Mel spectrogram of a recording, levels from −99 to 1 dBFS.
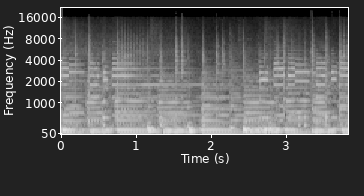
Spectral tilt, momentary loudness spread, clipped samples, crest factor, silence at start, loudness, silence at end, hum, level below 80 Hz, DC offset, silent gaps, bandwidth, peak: -6 dB/octave; 3 LU; under 0.1%; 14 dB; 0 s; -18 LUFS; 0 s; none; -28 dBFS; under 0.1%; none; 11 kHz; -4 dBFS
